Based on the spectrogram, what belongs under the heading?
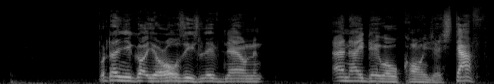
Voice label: British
